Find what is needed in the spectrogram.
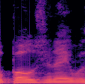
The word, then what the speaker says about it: bourguignon: And one time I had buffalo bourguignon.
